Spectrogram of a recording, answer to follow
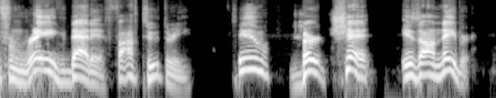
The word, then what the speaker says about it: Burchett: Tim Burchett is our neighbor. His name is pronounced Burchett.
